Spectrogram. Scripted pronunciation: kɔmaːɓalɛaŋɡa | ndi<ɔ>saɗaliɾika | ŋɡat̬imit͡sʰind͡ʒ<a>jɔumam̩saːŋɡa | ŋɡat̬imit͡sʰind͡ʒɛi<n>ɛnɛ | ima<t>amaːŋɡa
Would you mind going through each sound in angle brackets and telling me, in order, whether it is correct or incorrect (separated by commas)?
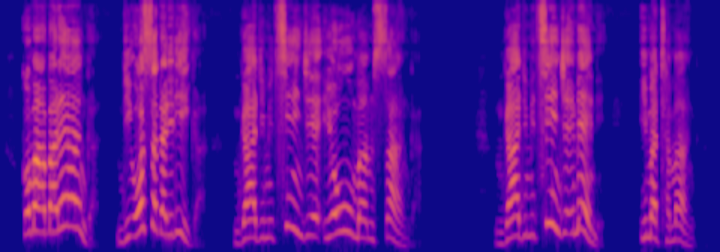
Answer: correct, incorrect, incorrect, incorrect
